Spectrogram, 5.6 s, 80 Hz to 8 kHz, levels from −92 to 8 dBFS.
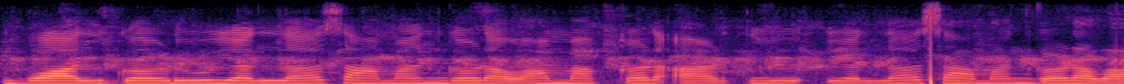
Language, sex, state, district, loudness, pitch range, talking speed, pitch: Kannada, female, Karnataka, Bidar, -22 LUFS, 215-225 Hz, 115 wpm, 220 Hz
